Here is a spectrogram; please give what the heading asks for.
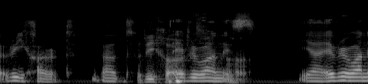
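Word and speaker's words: Richárd: of a6 or b7 so now i expect richard to play knight at d3 but i heard that his name is actually pronounced like zikart or like how is it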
